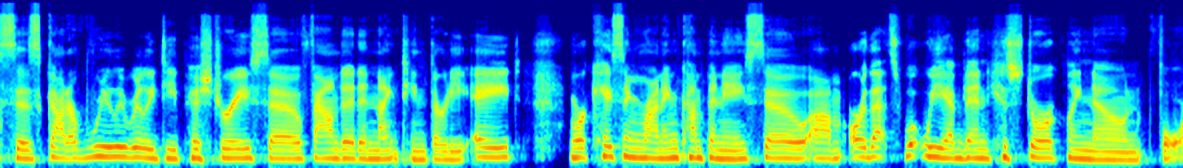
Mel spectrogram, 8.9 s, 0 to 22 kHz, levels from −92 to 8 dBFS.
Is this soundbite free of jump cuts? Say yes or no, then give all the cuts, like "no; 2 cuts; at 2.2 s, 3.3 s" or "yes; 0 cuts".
yes; 0 cuts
